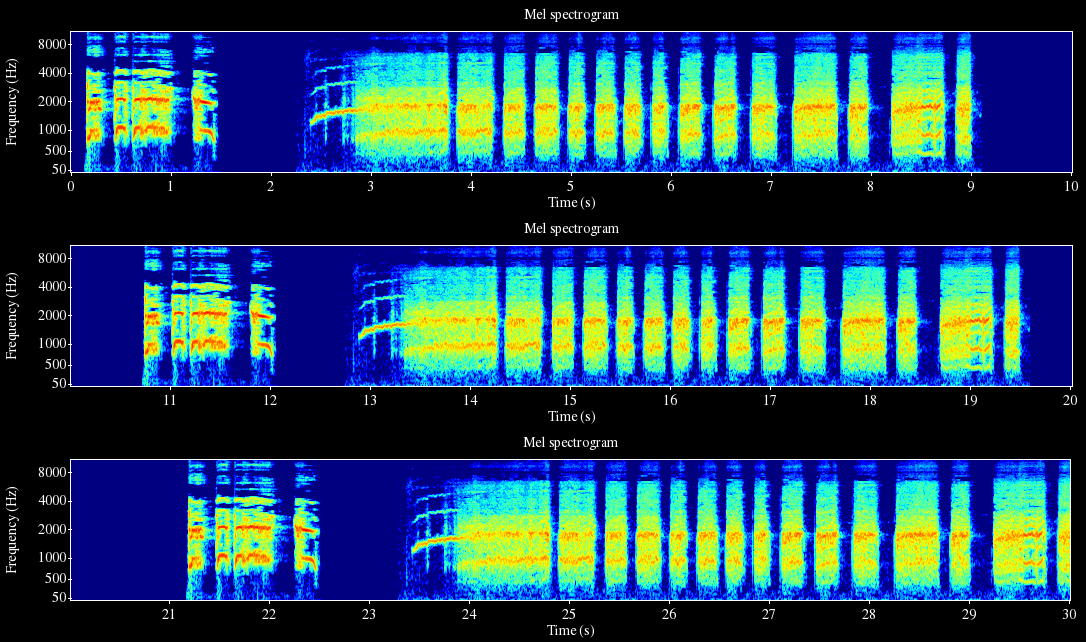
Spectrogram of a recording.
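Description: Red junglefowl calling: a short rooster crow of about a second, then a long run of rapid, evenly spaced clucks, about three a second, lasting six or seven seconds. The crow-and-cluck sequence repeats three times.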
